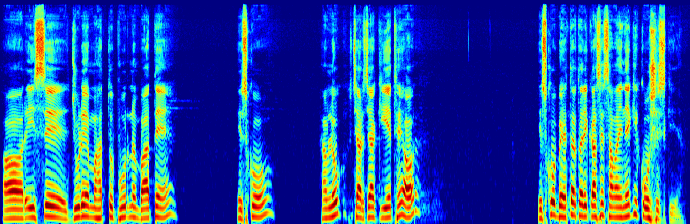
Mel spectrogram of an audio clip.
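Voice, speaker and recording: A male teacher with a Jharkhand Hindi accent lectures his class step by step, frequently checking in with the students. His high-pitched voice is warm and measured, with long pauses, in clean studio sound with no room echo.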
